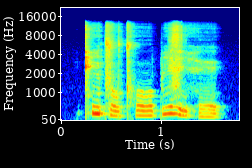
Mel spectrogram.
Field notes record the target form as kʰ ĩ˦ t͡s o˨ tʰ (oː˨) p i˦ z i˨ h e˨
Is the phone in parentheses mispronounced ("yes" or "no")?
no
